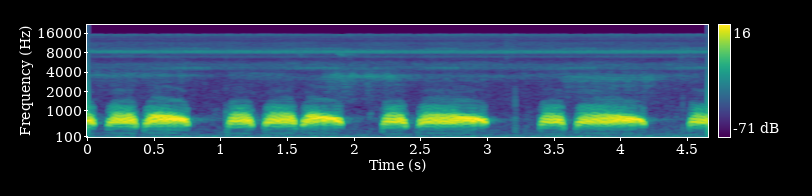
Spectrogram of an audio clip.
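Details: Terkukur, or spotted dove, in a luring context, calling rapidly in ngeruk fashion: short clipped notes alternating with longer full coos, closely packed and loud, with a faint high steady tone behind.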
